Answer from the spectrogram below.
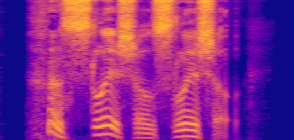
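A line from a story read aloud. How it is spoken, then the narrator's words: Wry grunt. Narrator (Russian): хмыкнул я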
